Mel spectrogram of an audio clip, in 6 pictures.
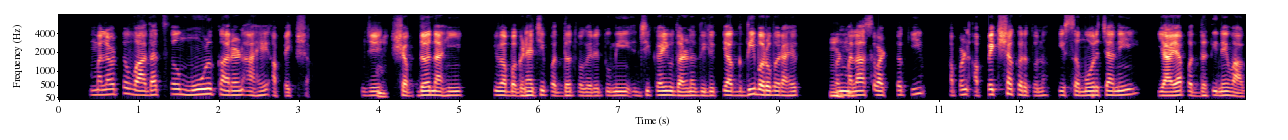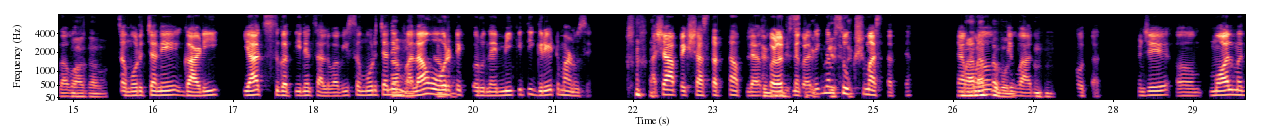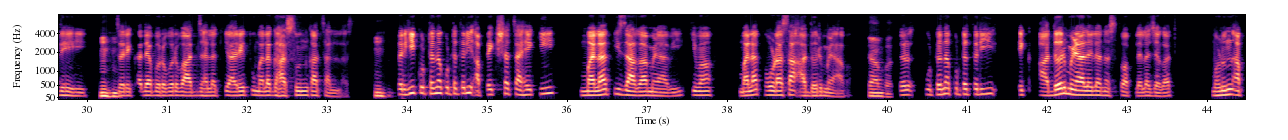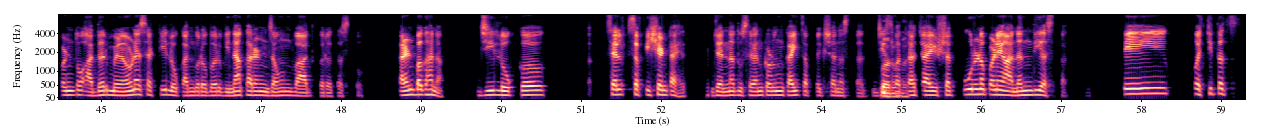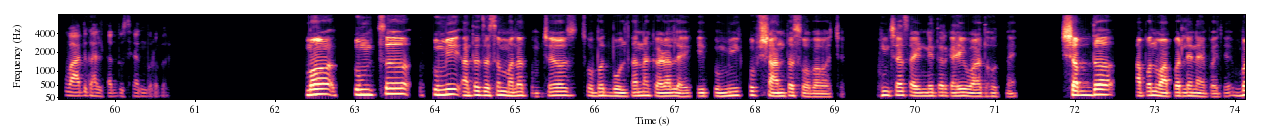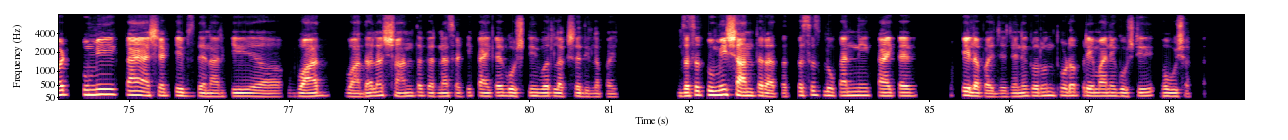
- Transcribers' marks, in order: in Hindi: "क्या बात है! क्या बात!"; chuckle; in Hindi: "क्या बात!"; other background noise; in English: "सेल्फ सफिशियंट"; tapping
- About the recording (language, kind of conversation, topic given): Marathi, podcast, वाद वाढू न देता आपण स्वतःला शांत कसे ठेवता?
